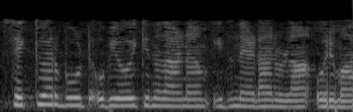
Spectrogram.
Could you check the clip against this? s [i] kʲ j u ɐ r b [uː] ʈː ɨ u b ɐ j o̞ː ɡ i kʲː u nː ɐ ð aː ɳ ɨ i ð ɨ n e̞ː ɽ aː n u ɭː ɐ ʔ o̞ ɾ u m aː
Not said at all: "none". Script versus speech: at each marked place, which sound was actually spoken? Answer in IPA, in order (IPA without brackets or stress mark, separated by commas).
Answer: e, uː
